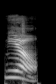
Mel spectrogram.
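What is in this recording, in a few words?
"niào", Mandarin Chinese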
